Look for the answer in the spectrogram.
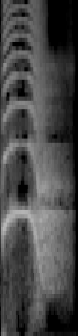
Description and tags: girl scream
Girl horror scream recorded in the context of the Free Sound conference at UPF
